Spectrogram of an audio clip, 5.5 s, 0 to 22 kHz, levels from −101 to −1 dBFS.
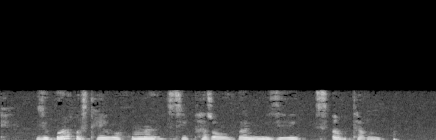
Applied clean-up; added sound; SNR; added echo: none; none; none; none.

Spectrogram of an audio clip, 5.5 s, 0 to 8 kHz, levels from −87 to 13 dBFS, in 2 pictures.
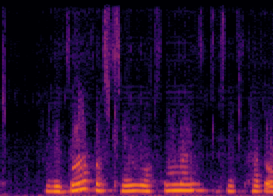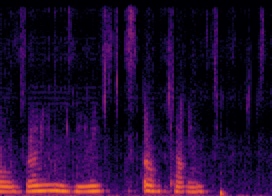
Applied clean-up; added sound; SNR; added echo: neural separator model SepFormer DNS4.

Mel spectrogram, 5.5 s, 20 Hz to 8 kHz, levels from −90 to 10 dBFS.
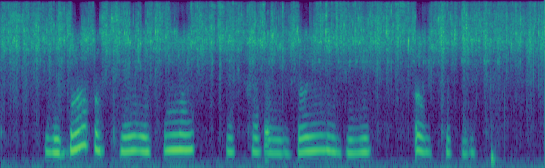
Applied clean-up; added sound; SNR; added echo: neural diffusion model UNIVERSE++.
